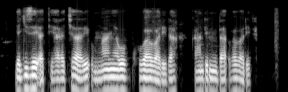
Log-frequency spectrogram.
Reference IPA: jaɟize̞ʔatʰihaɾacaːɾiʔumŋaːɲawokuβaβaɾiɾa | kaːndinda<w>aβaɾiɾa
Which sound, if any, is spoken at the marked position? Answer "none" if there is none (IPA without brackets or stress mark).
β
